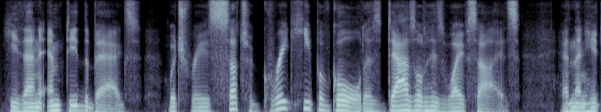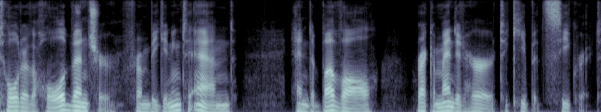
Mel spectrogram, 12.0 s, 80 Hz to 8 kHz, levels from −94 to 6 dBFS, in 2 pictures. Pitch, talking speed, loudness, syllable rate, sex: 105 Hz, 195 wpm, -21 LUFS, 5.4 syllables/s, male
